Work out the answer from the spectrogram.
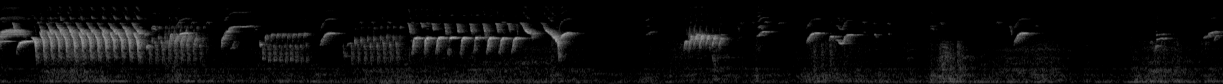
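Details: A Gloster canary delivers a loud opening burst of dense, buzzy trills and whistled phrases, then softer, separated chirps and short twitters with growing pauses toward the end.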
